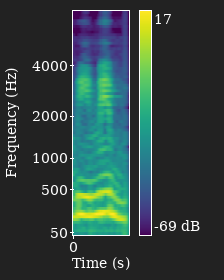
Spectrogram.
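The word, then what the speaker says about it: bomb: उच्चारण ब होता है, नहीं, बी यहाँ पर साइलेंट है, एम और बी में बी साइलेंट है, सिर्फ एम का ही उच्चारण हो रहा है, वो भी म। तो लैम, बॉम, थम, कॉम, तो यहाँ पर बी को भूल जाए, बी का उच्चारण नहीं करना है।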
